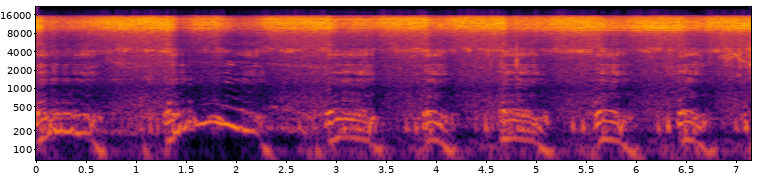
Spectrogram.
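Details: Lion (Panthera leo), probably a male, roars in a run of deep, powerful grunting calls, about one every second, at sunset on 10 December on a warm 34-degree day in Tswalu Kalahari Reserve, South Africa.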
